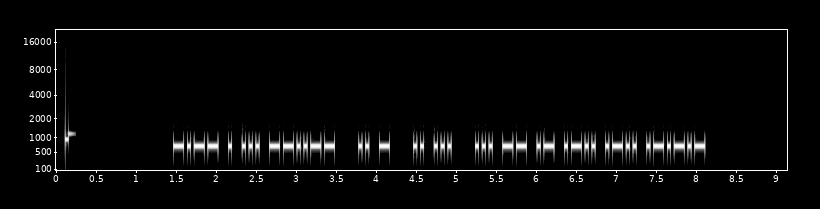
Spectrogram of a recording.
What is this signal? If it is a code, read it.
Morse code, heard as a keyed tone, about 28 wpm, 700 Hz. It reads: YES, IT IS SMALL.
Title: Sentences from Top 1000 Words - Review Part 1 - 28wpm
